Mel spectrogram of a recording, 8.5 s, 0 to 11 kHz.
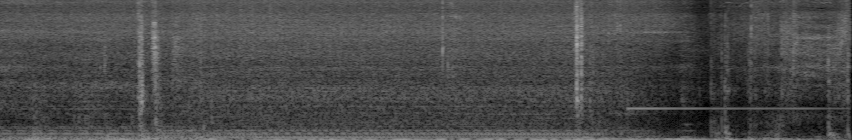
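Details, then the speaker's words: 2012 Chevy Silverado 1500 4x4 after wheel bearing replacement, rolling slowly in the shop; only low even tyre and drivetrain rumble, the screeching is gone; bearing sounds healthy. "see if we got rid of our screeching noise sounds pretty good"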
